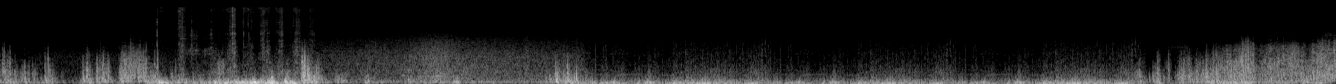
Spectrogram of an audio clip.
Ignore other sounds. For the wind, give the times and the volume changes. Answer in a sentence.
You can hear the wind from 0.0 to 13.3 s, getting quieter then louder.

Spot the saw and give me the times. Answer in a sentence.
You can hear the saw from 1.5 to 3.1 s.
